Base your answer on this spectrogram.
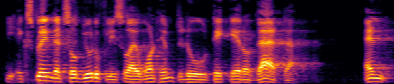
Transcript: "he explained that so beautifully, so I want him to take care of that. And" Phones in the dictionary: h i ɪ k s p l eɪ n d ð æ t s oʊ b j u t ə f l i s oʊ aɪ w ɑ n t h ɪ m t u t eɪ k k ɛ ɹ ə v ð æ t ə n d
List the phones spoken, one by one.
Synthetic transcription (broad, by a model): h i ɪ k s p l eɪ n d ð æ t s oʊ b j u t ə f l i s oʊ aɪ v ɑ n t h ɪ m t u t eɪ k k ɛ ɹ ə v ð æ t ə n d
